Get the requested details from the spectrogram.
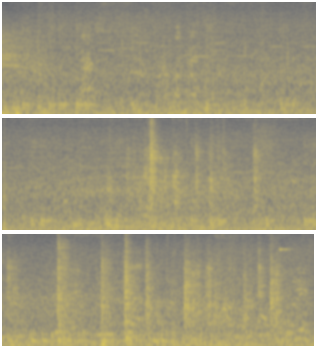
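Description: Young men shout to one another in the distance outdoors.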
